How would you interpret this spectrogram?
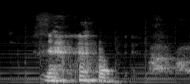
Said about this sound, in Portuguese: É, peço desculpa aí, cachorro tá latindo.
